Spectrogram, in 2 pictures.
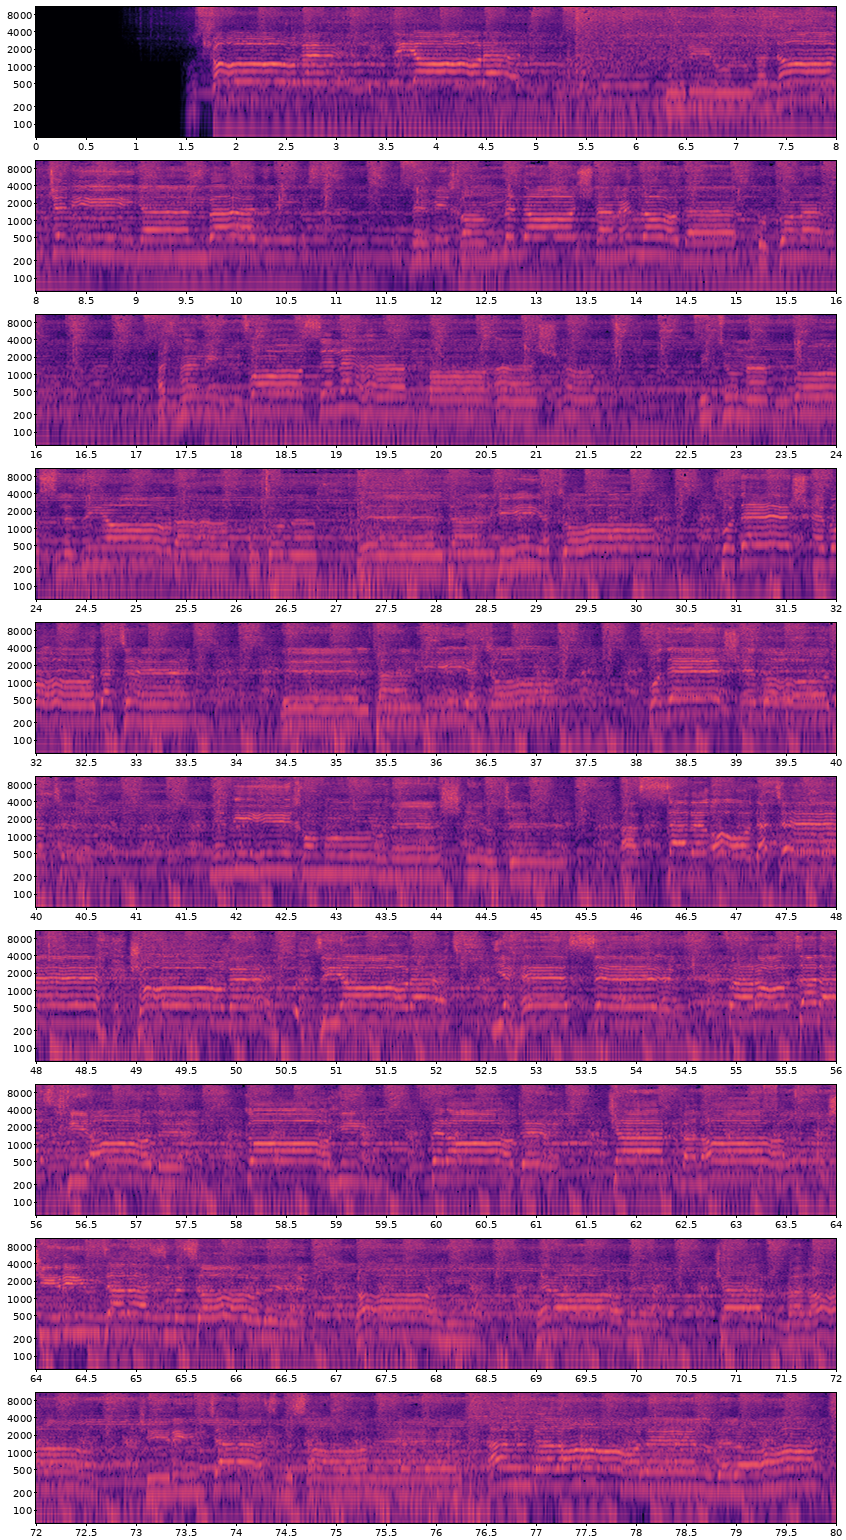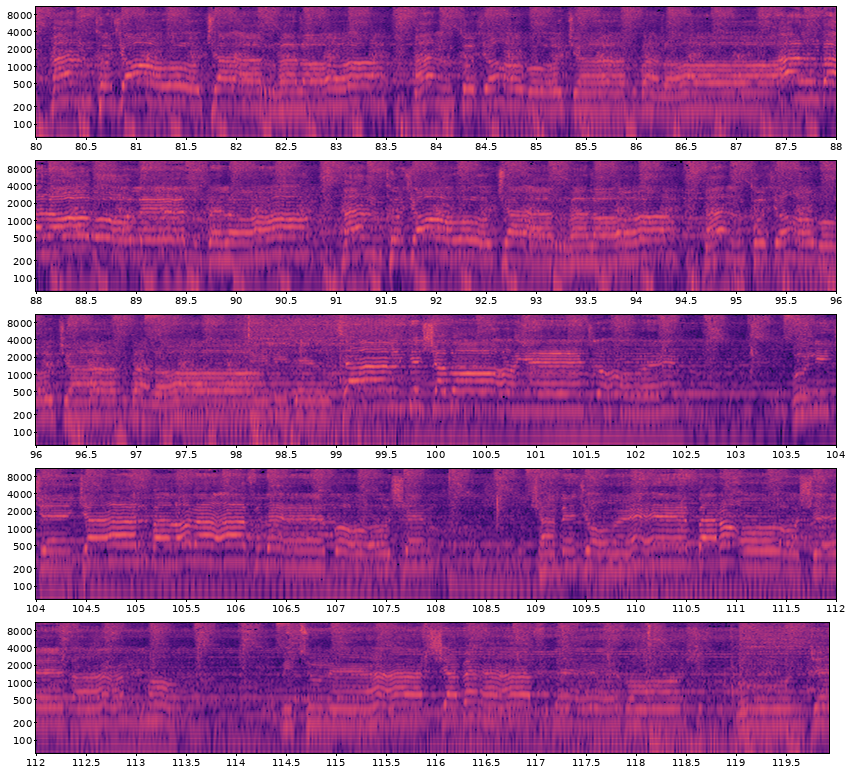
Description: نوای دلنشین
